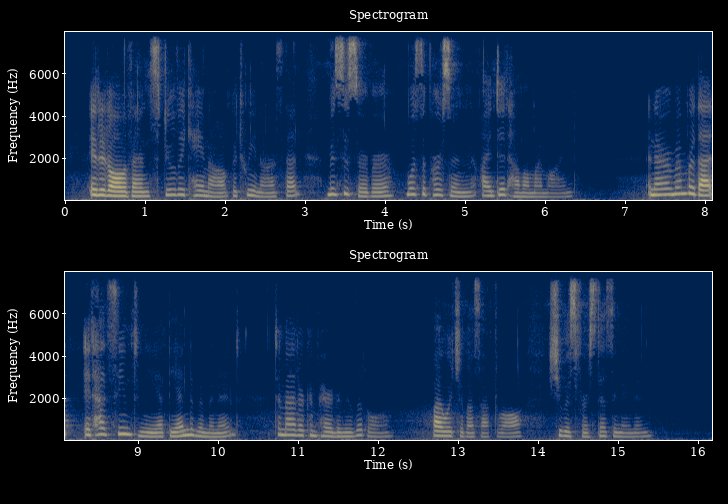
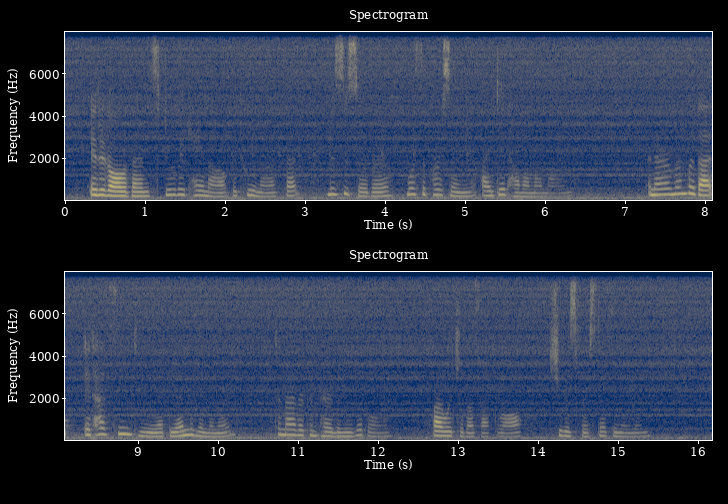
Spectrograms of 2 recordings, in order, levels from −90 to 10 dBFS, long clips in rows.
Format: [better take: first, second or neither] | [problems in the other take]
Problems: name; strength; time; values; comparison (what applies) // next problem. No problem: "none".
first | background sound (Fire); 15 dB below the speech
